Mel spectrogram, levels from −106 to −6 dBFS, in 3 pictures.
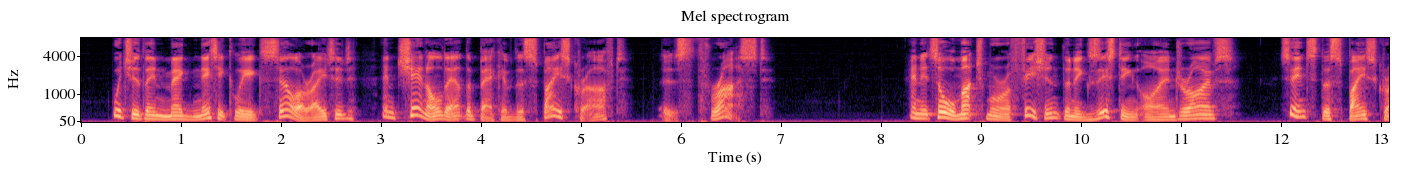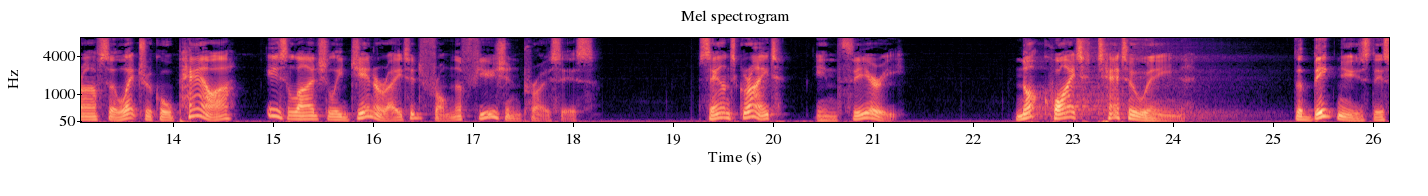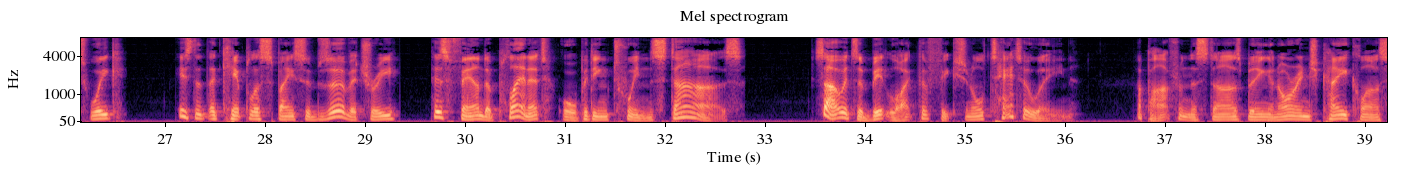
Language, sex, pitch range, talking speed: English, male, 95-130 Hz, 120 wpm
